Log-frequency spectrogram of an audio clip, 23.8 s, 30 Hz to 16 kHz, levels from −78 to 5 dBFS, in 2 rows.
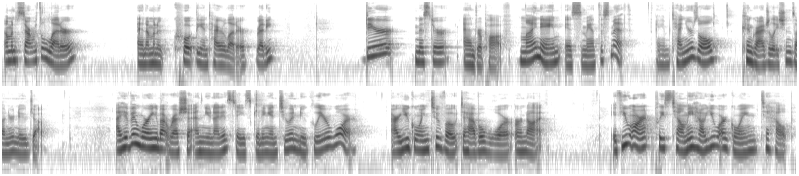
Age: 30-49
